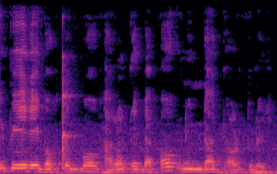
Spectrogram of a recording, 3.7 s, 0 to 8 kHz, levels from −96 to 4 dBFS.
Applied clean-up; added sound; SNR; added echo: none; Bowed string instrument; 12 dB; none.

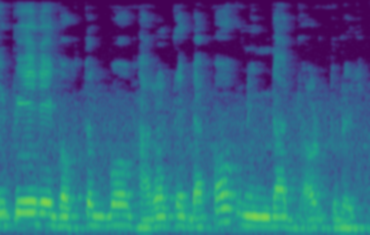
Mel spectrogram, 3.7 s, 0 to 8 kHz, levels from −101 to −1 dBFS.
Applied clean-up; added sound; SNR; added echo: none; none; none; none.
